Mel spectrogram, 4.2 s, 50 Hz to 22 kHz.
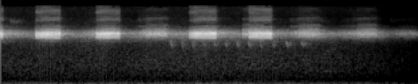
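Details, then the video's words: Green grocer cicadas in thousands at a Blue Mountains emergence, Australia, early October 2020; intense high-pitched buzzing rises and falls in strong pulses, then the nearest surges fade while the broader drone continues. "Blue Mountains Cicada Chorus"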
